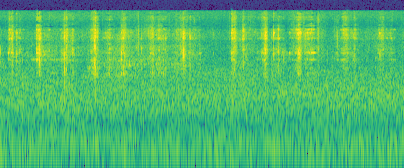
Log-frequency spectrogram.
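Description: Faint, irregular scratching and clicking of a hand cultivator's tines working loose garden soil.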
